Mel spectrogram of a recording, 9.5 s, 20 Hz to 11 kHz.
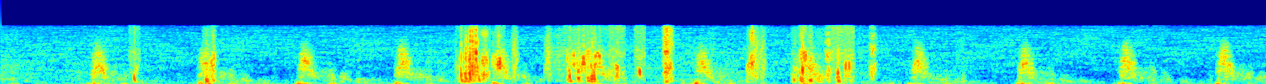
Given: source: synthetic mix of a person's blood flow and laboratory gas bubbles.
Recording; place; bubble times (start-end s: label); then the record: Doppler ultrasound of blood flow; subclavian vein
0.96-1.04 s: bubbles
1.51-1.64 s: bubbles
3.42-3.79 s: bubbles
4.22-4.69 s: bubbles
4.76-4.83 s: bubbles
4.96-5.06 s: bubbles
5.58-5.69 s: bubbles
5.93-6.19 s: bubbles
6.24-6.41 s: bubbles
From the record:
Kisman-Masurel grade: 223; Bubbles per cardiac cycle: several, 3 to 8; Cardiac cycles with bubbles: 10 to 50%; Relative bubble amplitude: loud (0.450 to 0.775); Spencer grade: 2 (many but less than half of the cardiac periods contain bubble signals, singularly or in groups); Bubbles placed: anywhere in the cardiac cycle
